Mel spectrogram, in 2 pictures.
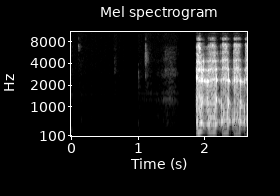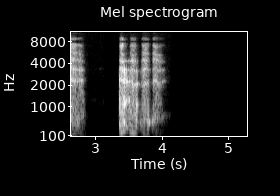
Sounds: Throat clearing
